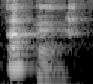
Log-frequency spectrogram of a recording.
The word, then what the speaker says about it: impair: Je note le mot impair.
